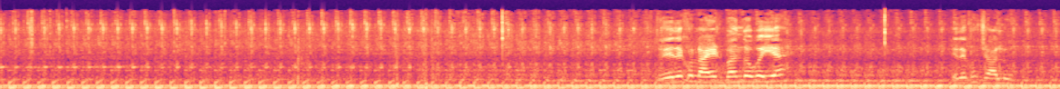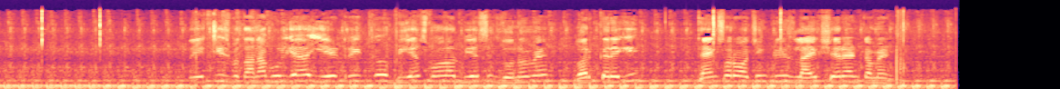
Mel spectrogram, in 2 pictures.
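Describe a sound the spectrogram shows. A motorcycle engine idles with a steady, fast low thumping.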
